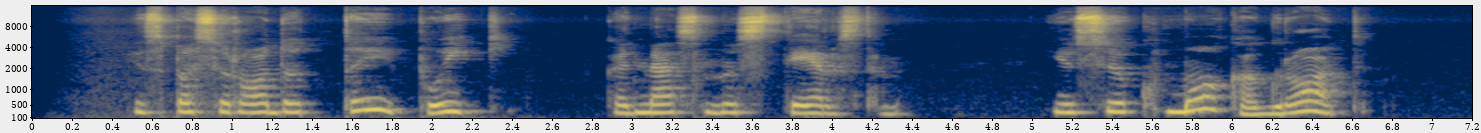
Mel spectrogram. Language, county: Lithuanian, Kaunas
